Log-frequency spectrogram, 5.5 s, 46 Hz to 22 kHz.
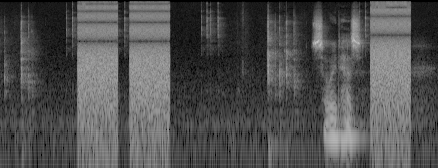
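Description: Bursts of harsh, buzzy 17-bit synthesized noise, a square wave modulated by white noise, switch on and off abruptly, with a few seconds of brief speech between them.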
